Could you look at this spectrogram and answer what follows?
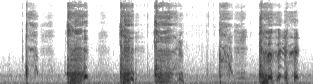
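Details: Run of about six wet, rattling coughs and throat clearing while riding in a car, with road noise behind; a coughing fit from phlegm badly stuck in the throat.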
